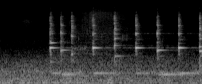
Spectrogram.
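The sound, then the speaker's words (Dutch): A phone ringtone chirps in a quick, steady series of bright electronic beeps, about ten in two seconds, moderately loud over a faint background hum with no one speaking. “Even de telefoon opnemen.”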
